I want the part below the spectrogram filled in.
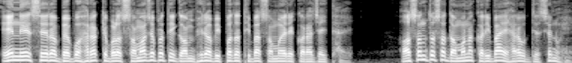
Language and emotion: Odia, neutral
